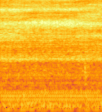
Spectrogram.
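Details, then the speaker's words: Compressor nebulizer switched on at home to nebulize a baby with a cold and cough: loud, steady, buzzing motor whine. "तो आप जो है ये ऐसे लेकर और यहाँ एक पीछे ऑन ऑफ का स्विच है, इसको ऑन कर दीजिए।"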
